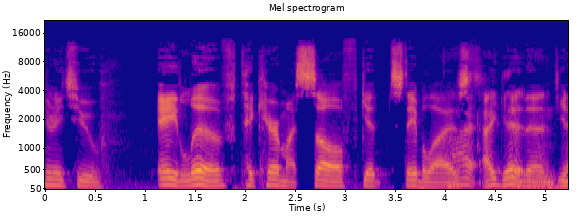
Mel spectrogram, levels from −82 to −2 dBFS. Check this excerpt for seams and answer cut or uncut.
uncut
